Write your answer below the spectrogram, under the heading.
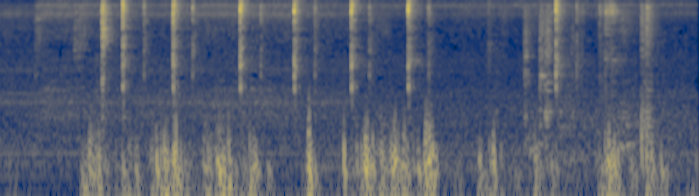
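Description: A series of sharp, irregular clicks from a hand-held lighter being sparked at a gas wok burner, over low, uneven rumbling.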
